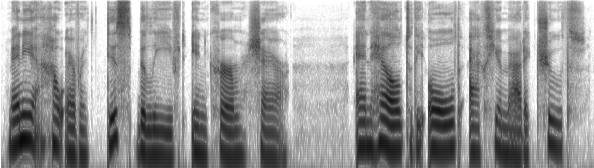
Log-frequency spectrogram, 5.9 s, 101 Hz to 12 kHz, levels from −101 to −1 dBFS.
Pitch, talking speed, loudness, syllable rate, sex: 170 Hz, 130 wpm, -18 LUFS, 4.6 syllables/s, female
